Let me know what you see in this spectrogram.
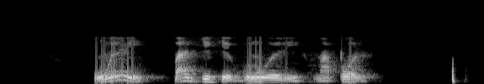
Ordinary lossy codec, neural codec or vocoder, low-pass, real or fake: AAC, 24 kbps; none; 3.6 kHz; real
